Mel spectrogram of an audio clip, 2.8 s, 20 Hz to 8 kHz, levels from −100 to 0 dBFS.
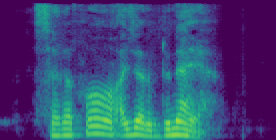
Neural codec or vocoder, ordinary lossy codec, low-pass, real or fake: codec, 16 kHz, 4 kbps, X-Codec, WavLM features, trained on Multilingual LibriSpeech; MP3, 64 kbps; 7.2 kHz; fake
